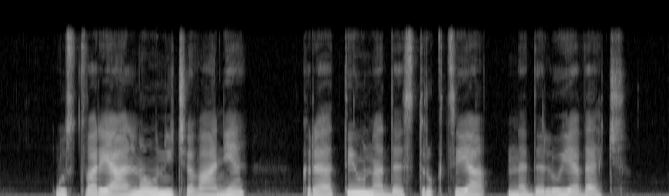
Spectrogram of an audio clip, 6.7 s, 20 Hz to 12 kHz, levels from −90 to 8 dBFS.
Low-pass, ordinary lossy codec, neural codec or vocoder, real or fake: 9.9 kHz; none; none; real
